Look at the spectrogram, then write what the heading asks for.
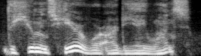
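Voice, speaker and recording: An actor playing a young, earnest alien clan survivor who is searching and uncertain, in a game cutscene. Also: male voice, on the low side, animated, moderate pace, darkish tone, husky, heavily acted. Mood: earnest, subdued. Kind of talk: dramatic game cutscene acting.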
